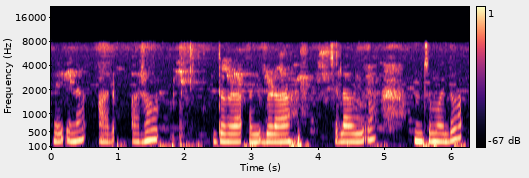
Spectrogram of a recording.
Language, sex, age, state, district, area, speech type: Santali, female, 30-45, Jharkhand, East Singhbhum, rural, spontaneous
